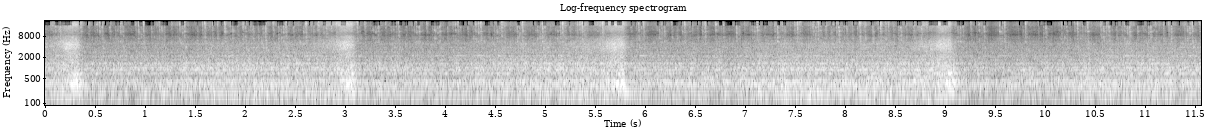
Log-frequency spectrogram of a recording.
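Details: 1970 BMW 2002 at a steady idle with four short raspy grinding bursts, roughly every three seconds; the grinding happens only while the clutch pedal is being released.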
